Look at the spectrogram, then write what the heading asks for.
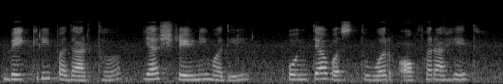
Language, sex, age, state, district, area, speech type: Marathi, female, 45-60, Maharashtra, Yavatmal, urban, read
